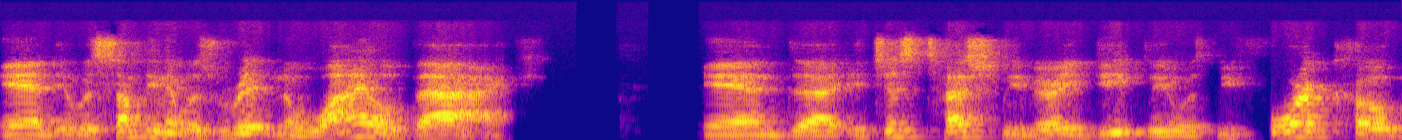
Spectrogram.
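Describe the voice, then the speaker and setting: At a moderate pace, a man with an ordinary speaking voice talks with ordinary pitch variation. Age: 50s. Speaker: Pilates educator and physical therapist. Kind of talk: webinar talk.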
